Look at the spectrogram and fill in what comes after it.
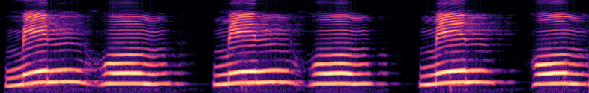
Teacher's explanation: तो जाहिर करने का मतलब यह है कि सिर्फ जाहिर करके निकल जाना है, यहाँ पर बिल्कुल देर नहीं करनी और नाक में आवाज रोकना, छुपाना, ये सारा काम नहीं करना, बिल्कुल जल्द निकलना है। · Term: इजहार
